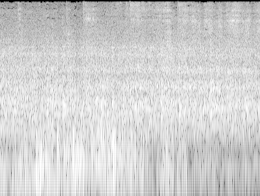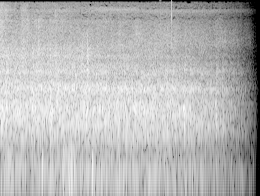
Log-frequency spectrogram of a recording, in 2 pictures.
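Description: A train rumbles past on the tracks, clattering and slowly fading into the distance.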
